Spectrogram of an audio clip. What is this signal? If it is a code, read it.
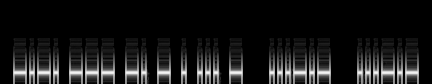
Morse code, heard as a keyed tone, about 30 wpm, 550 Hz. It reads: CONTEST <SK> <SK>
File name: podcast / News headlines-1x-30x30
